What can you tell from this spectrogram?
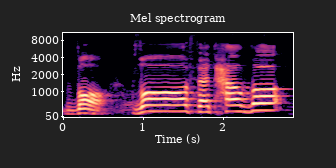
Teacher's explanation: Tip of the tongue between the top and bottom teeth.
